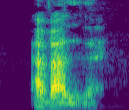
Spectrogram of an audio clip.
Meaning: inflection of avaler: 1. first/third-person singular present indicative/subjunctive 2. second-person singular imperative
- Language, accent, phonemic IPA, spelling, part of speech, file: French, Canada, /a.val/, avale, verb, LL-Q150 (fra)-avale.wav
